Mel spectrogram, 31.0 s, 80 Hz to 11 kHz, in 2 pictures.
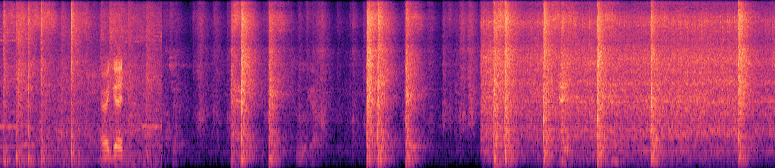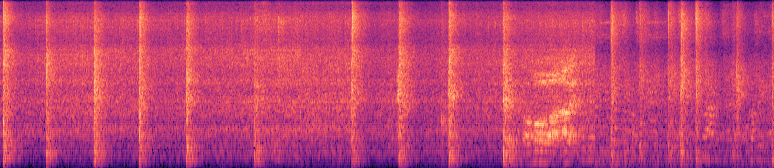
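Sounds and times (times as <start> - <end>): punches slapping pads: 4.6 - 5.7, 7.3 - 8.5, 9.8 - 12.4, 13.0 - 13.3, 14.8 - 16.7, 17.4 - 17.7, 18.3 - 18.6, 19.2 - 19.5, 22.5 - 24.8, 25.5 - 25.9.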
